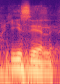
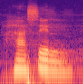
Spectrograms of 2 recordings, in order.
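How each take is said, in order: First: The name is said with an English-style pronunciation. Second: The name is said with a Bisaya pronunciation. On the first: "kapag ikay foreigner, ang tamang pronunciation ay Hazel" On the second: "Dahil ako po ay Bisaya"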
